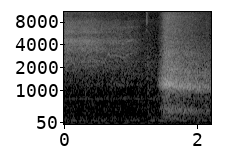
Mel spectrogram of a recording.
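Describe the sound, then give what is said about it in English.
A church audience taking a deep breath together during a sermon: a soft, broad rushing swell rises suddenly after a quiet stretch and holds, fairly faint overall, with no talk over it. “Can we take a breath?”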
